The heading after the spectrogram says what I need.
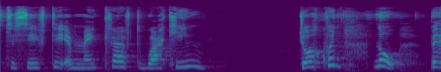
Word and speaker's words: Joaquin: Joaquin, not Joaquin, not right, it's Joaquin. Yeah. It's Spanish.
